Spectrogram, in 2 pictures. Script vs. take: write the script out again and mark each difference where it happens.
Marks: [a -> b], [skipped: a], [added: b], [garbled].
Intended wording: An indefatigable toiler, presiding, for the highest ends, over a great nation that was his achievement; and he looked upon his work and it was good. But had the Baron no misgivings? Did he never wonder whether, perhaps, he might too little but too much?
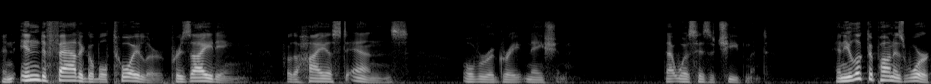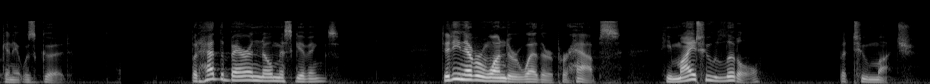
An indefatigable toiler, presiding, for the highest ends, over a great nation that was his achievement; and he looked upon his work and it was good. But had the Baron no misgivings? Did he never wonder whether, perhaps, he might too little but too much?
